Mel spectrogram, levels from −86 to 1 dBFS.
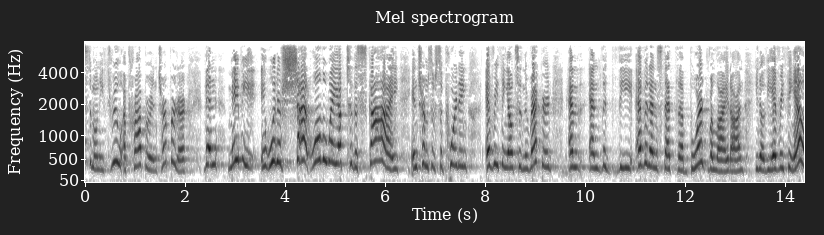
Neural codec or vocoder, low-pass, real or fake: none; 7.2 kHz; real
